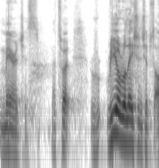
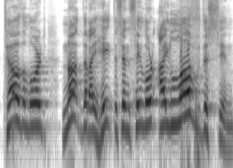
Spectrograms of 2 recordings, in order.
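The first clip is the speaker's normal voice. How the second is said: fervent quoting; 7 semitones higher, 6 dB louder than usual. Retold or imitated. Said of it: "he says".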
